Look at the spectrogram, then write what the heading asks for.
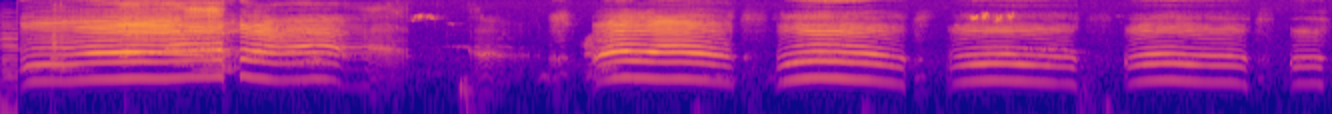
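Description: newborn baby crying

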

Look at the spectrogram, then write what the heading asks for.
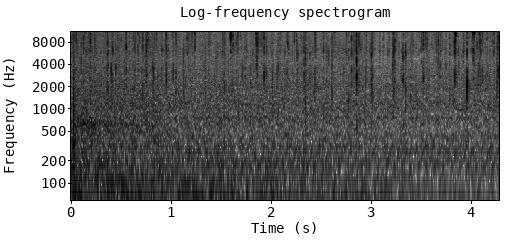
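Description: light rain falling

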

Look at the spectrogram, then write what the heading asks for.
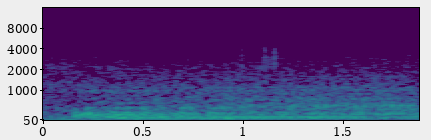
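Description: rain falling with thunder

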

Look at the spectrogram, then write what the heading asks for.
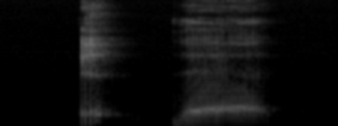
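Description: burp

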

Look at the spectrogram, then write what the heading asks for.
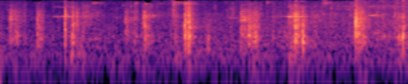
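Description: horse-drawn carriage hooves clip-clopping

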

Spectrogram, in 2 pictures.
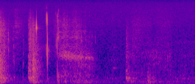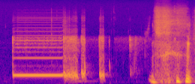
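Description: telephone ringing tone

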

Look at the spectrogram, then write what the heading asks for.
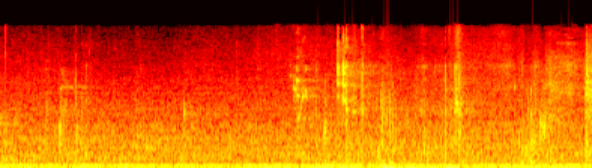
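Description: drinking water

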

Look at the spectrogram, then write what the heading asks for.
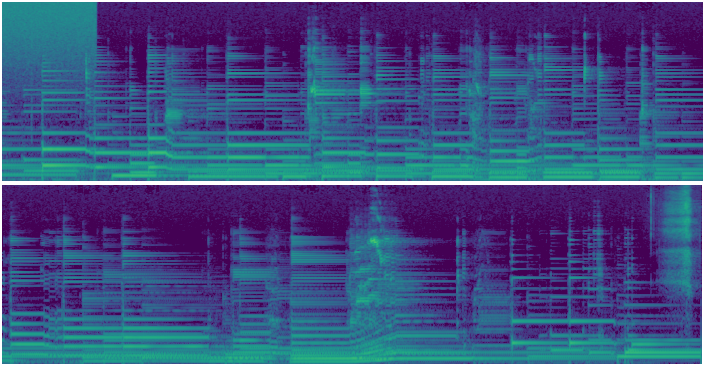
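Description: song being played

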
